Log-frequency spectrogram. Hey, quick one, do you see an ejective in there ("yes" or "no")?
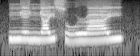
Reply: no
